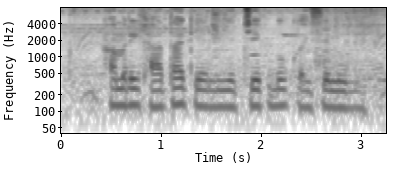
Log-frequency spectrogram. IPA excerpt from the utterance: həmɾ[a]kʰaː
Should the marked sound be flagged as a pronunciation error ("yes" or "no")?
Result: yes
